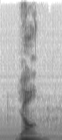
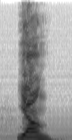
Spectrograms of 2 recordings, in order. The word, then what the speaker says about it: Ljung: Her name is Ellen Jo, L-J-U-N-G. – Young. – Young. That's it. Ellen Jo Young.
